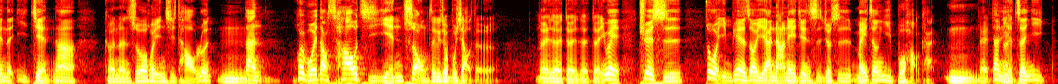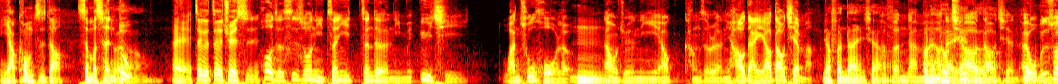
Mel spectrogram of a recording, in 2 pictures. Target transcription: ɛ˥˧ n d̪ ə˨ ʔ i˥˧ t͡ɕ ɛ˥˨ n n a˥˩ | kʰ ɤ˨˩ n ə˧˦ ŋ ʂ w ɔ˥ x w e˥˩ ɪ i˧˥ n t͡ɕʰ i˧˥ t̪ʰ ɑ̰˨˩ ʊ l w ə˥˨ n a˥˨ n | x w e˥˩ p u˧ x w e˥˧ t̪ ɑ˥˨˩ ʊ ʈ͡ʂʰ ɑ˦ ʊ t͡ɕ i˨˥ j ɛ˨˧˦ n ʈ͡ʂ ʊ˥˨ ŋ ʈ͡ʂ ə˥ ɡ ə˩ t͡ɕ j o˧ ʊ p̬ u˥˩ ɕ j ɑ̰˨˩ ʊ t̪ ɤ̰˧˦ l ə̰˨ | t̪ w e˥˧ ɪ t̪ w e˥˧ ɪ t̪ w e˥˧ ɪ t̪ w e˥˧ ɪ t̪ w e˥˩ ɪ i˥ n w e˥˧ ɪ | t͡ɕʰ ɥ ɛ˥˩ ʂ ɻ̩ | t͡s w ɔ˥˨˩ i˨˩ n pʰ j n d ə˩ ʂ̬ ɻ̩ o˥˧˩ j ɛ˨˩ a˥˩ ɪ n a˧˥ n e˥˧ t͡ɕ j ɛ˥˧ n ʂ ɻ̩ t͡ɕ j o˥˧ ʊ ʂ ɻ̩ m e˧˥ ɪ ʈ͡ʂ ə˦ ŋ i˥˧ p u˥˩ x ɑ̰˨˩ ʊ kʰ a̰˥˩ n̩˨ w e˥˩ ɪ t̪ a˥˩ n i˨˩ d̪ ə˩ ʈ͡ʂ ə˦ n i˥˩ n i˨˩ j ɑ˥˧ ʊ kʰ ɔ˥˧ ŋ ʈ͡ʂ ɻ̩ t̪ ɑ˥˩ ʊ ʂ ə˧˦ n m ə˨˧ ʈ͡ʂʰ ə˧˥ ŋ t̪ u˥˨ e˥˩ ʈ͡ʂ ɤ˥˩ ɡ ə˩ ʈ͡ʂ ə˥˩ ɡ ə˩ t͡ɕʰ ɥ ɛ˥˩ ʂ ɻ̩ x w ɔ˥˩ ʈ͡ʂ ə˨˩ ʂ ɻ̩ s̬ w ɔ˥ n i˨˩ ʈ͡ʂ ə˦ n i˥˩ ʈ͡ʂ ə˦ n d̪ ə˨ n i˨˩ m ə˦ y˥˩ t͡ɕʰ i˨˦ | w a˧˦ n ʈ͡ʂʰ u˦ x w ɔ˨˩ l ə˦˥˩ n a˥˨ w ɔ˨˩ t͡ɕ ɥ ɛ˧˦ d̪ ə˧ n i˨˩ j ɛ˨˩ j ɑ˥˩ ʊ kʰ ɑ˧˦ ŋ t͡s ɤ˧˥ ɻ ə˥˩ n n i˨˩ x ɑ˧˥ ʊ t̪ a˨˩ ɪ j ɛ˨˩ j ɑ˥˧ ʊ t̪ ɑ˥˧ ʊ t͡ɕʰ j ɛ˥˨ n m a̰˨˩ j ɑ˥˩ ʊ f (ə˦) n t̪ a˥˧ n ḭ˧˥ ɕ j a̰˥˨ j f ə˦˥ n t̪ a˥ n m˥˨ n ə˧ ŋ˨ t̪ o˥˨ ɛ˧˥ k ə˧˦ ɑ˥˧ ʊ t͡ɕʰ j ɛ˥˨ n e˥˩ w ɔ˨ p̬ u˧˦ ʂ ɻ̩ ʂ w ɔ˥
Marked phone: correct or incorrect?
correct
